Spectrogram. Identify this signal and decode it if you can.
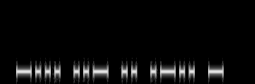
Morse code, heard as a keyed tone, about 25 wpm, 600 Hz. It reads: BUILT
